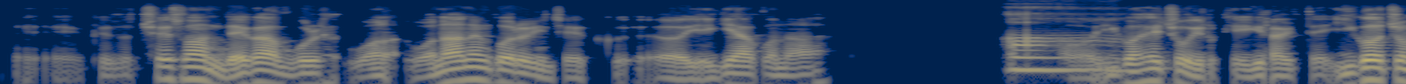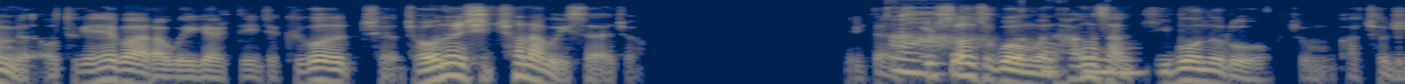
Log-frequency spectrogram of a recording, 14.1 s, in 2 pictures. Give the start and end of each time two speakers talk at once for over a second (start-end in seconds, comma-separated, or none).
11.5-12.8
